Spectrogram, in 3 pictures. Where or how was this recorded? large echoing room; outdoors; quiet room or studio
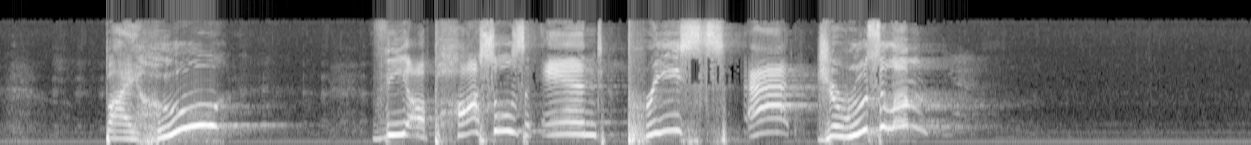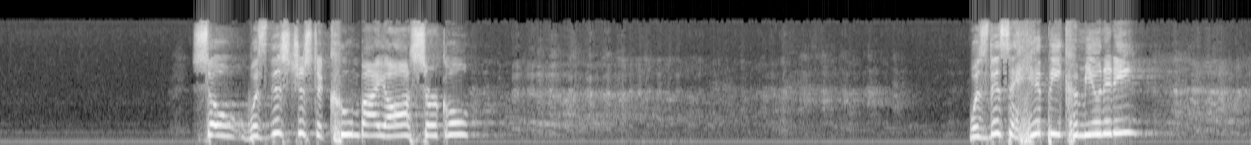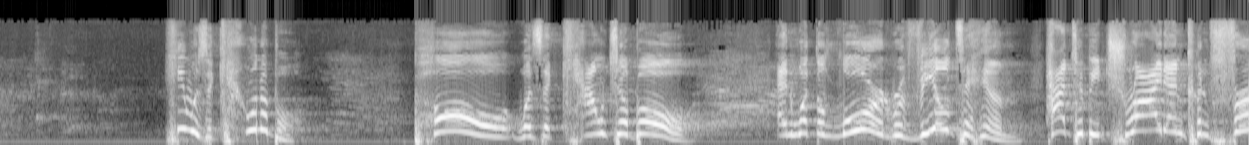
large echoing room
